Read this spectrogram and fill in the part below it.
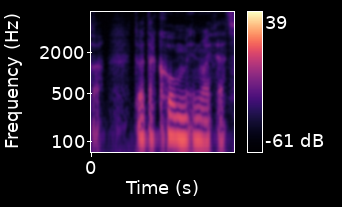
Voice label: "cwm", Welsh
